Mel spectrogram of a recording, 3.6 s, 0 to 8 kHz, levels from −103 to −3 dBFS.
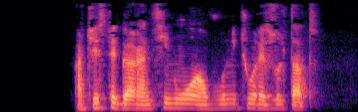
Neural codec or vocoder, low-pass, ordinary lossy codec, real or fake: none; 7.2 kHz; MP3, 32 kbps; real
